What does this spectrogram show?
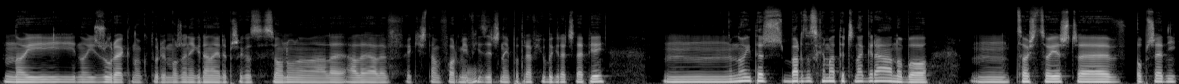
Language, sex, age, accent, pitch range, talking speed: Polish, male, 20-39, native, 110-130 Hz, 175 wpm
